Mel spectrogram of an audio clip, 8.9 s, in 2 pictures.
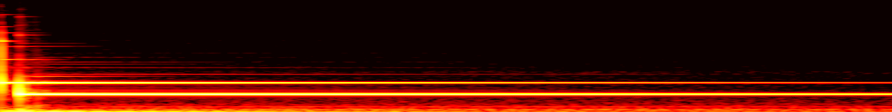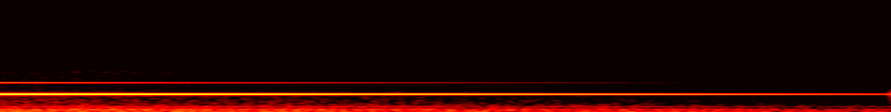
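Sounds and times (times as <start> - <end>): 
glockenspiel: 0.0 - 6.6.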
